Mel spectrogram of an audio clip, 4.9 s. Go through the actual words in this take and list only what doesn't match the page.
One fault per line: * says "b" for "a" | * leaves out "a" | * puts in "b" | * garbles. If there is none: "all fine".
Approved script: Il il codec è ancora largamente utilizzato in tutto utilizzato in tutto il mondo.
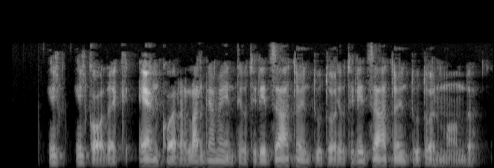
all fine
